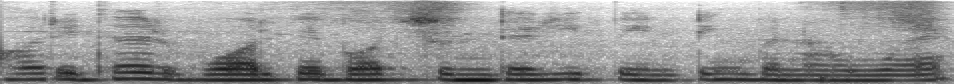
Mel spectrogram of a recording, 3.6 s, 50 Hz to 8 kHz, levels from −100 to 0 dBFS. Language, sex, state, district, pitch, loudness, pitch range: Hindi, female, Arunachal Pradesh, Lower Dibang Valley, 195 Hz, -16 LUFS, 190-210 Hz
